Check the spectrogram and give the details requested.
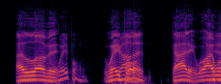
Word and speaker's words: Whaples: Whaples. Whaples, okay. And you are the lead. It's like maple syrup.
